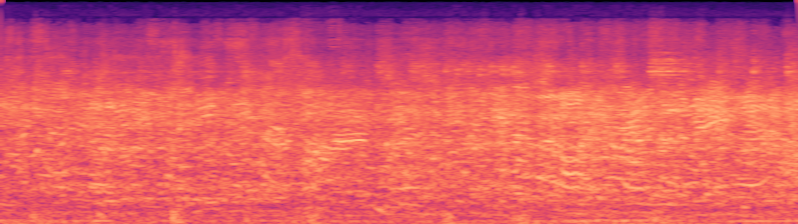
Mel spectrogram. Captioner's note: restaurant patrons chatting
